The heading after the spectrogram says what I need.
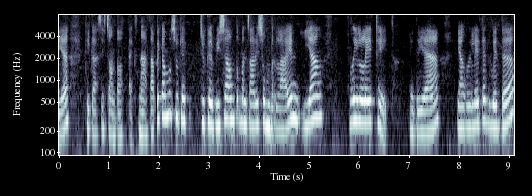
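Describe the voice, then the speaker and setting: An Indonesian woman teacher gives a relaxed lecture, switching easily between explanation and examples. Her voice is gravelly with a husky edge. She keeps the talk loose and conversational, tagging her sentences with little checks. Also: medium pitch, low-quality recording. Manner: chatty, repeats "ya" and "gitu kan" as tags. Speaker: English teacher. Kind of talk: lecture mixing Indonesian and English.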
